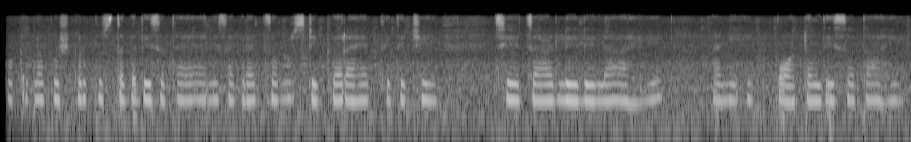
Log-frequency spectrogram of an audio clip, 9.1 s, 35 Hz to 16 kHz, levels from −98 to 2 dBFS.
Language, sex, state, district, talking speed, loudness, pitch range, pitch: Marathi, female, Maharashtra, Dhule, 145 wpm, -34 LUFS, 210-220 Hz, 215 Hz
